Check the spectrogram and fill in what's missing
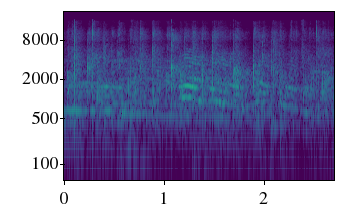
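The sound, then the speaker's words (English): A small group claps steadily for a few seconds, applauding themselves, the dense patter of hands mixed with a few voices calling out and chattering. “Round of applause for yourselves, please.”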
